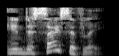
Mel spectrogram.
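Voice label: "indecisively", British English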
